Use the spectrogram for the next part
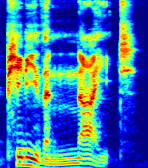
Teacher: two stressed syllables surrounding two unstressed syllables. Da da da da.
